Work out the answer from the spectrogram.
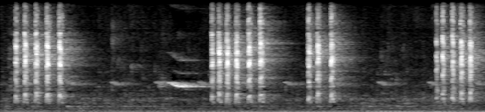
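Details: Short clusters of four to six loud, grating chirps from fighting Eurasian tree sparrows, coming roughly once a second, with a brief rising whistle between them.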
